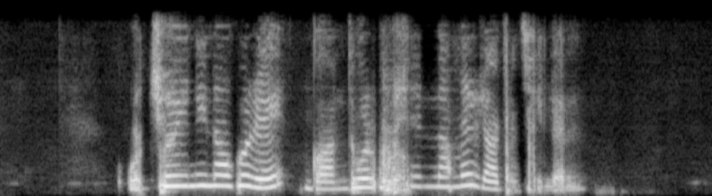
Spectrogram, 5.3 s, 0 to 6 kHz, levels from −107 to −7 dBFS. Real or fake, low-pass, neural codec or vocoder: fake; 5.4 kHz; codec, 44.1 kHz, 2.6 kbps, DAC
